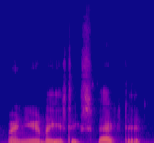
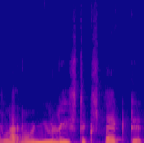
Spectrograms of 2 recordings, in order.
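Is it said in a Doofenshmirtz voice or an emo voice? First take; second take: emo voice; Doofenshmirtz voice. First: It is said in an emo character voice. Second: It is said in a Doofenshmirtz impression voice.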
